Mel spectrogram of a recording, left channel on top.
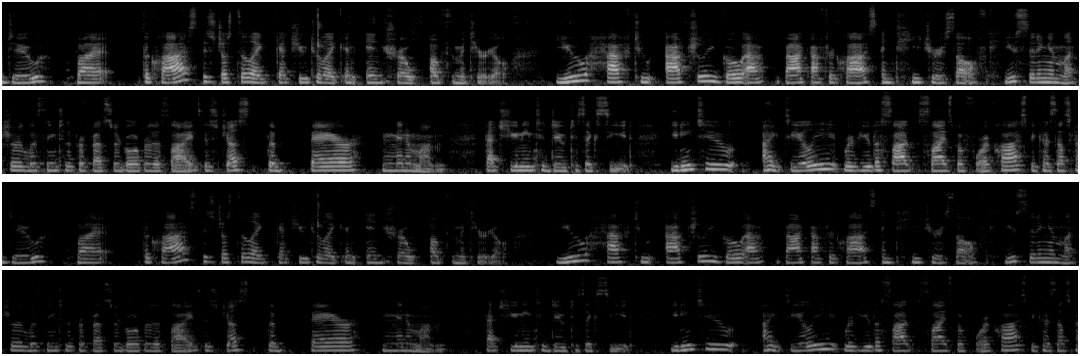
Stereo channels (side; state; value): right; quieter; 9.1 dB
